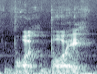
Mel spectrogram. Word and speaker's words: buoy: Boy. – Boy. If people are not familiar with how British people pronounce that, it's boy. B-U-O-Y is pronounced boy.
